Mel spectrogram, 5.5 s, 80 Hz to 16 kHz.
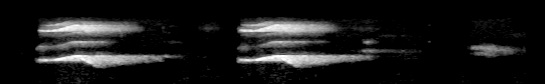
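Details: A loud Asian koel at 6:38 am on 5 December 2025 in Toa Payoh, Singapore, gives drawn-out hoarse notes, each about 1.5 seconds and slightly falling, two in a row, then a shorter third.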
